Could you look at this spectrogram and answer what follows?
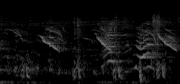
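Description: Chicken clucking after laying an egg, a run of loud, close cackles in uneven bursts with no talk.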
